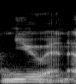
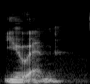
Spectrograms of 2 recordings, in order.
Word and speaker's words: Nguyen: I learned that her name is not Nguyen. I learned that that name, Nguyen, is pronounced Yuen.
